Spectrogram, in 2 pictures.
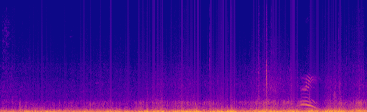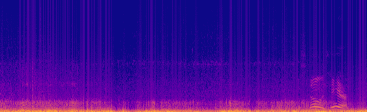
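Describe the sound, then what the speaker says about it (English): Brisk wind roars steadily across the microphone outdoors on a sunny day, a dense continuous rumble with faint bird chirps breaking through now and then. "We've got a beautiful sunny day and pretty good brisk wind going right at the moment."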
